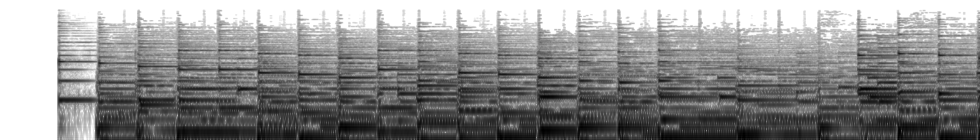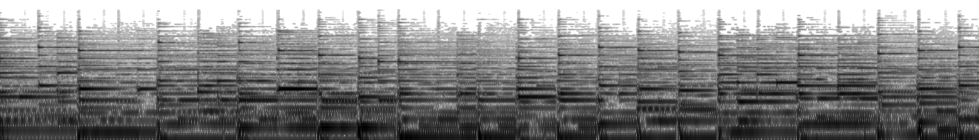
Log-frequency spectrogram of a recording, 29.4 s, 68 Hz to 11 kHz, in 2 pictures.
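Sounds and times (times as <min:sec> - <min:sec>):
piano backing music for churches: 0:00.9 - 0:29.3.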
